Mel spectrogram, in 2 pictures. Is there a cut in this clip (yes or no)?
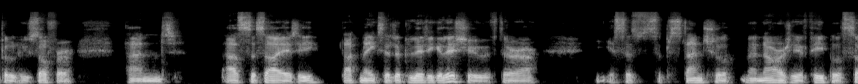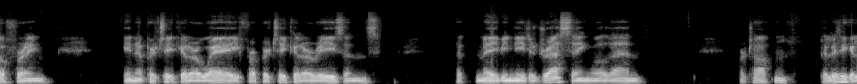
no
